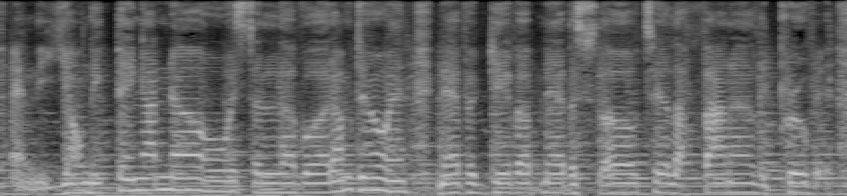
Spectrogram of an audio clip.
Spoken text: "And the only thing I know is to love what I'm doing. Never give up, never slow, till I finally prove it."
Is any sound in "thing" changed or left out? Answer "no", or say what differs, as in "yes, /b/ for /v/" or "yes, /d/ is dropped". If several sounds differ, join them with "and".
no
